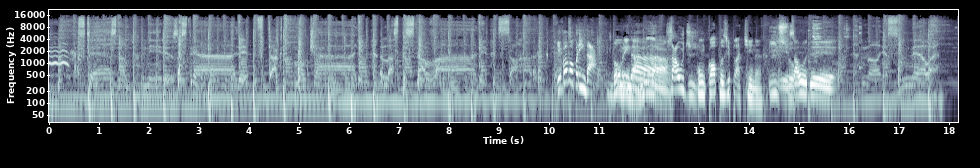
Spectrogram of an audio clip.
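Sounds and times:
heavy rock music with drums, distorted guitars and bass: 0.0s - 11.2s, 15.2s - 18.1s
speech: 10.2s - 16.0s.

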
